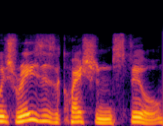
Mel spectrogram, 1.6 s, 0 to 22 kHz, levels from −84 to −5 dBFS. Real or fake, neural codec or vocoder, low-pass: real; none; 7.2 kHz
